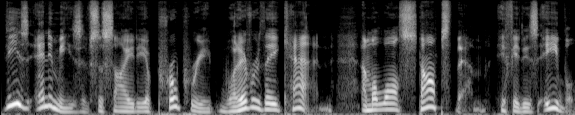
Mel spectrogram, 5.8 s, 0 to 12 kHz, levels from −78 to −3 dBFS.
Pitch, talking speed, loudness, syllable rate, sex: 160 Hz, 175 wpm, -18 LUFS, 5.3 syllables/s, male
